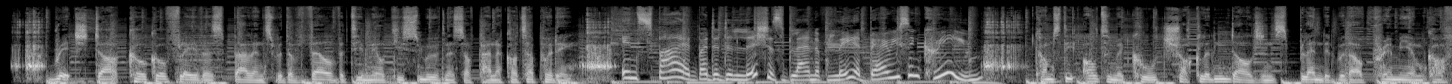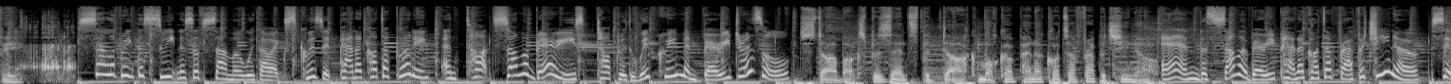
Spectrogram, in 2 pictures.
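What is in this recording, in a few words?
VO ENGLISH; STARBUCKS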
